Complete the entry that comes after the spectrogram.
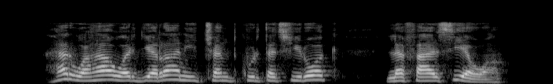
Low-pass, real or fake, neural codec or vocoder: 7.2 kHz; fake; codec, 16 kHz, 4.8 kbps, FACodec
